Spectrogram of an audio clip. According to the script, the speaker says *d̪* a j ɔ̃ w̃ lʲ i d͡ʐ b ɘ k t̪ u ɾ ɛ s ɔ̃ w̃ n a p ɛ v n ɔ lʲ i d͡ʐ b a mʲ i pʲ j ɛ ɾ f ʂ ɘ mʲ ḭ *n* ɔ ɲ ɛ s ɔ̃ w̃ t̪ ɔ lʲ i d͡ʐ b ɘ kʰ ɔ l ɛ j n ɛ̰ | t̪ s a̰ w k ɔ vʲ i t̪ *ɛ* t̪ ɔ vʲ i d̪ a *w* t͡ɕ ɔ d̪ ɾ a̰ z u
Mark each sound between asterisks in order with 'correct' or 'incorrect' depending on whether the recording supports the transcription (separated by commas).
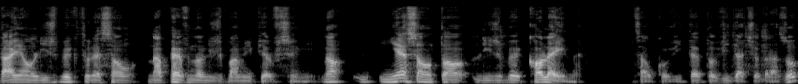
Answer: correct, correct, correct, incorrect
